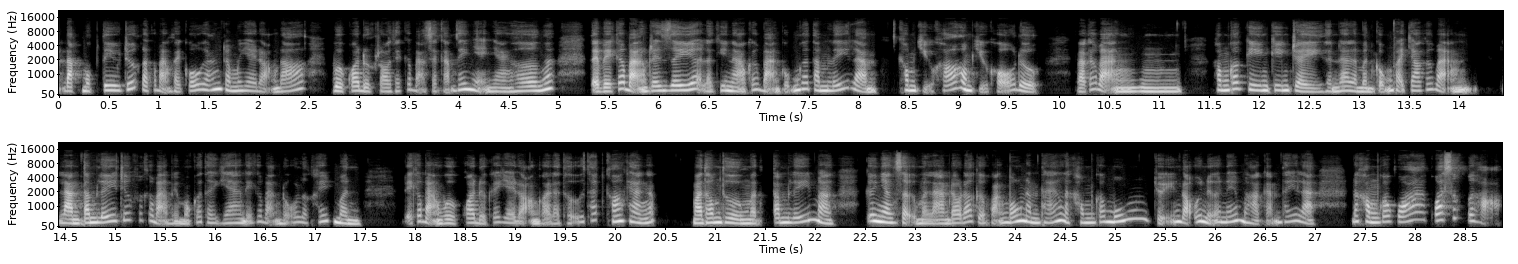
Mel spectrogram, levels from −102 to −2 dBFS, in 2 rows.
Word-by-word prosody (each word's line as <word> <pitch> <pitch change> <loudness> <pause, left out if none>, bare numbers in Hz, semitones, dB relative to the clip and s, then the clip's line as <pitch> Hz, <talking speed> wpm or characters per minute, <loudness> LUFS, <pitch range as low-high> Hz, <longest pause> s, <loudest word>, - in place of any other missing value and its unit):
đặt 195 -1 +1
mục 190 - +1
tiêu 230 -1 +3
trước 285 +4 -3
là 220 - 0
các 225 - -19
bạn - - -3
phải 170 - -6
cố 215 +7 -2
gắng 265 +3 +4
trong 210 -1 +1
cái 205 -2 -4
đoạn 170 -3 -4
đó, 200 - -3 0.3
vượt 195 -3 +3
qua 210 - +2
được 180 -4 -2
rồi 175 0 -5
thì 190 - -9
các 255 +3 -10
bạn - - -9
sẽ 180 - -10
cảm - - -7
thấy 260 +4 +4
nhẹ 260 -4 +4
nhàng 175 -1 -2
hơn 205 +4 +2
á. 290 - +7 0.4
Tại - - +3
vì 180 +1 +2
các 300 +10 0
bạn - - +5
gen 210 +1 +1
Z 230 +5 +4
á - - -5
là - - -6
khi 225 - 0
nào 205 -2 +3
các 260 +1 -5
bạn - - -2
cũng 230 +3 +1
có 290 - 0
tâm 220 -2 +4
lý 235 +9 0
là - - +1 0.4
không 235 -2 +6
chịu - - -12
khó, 240 +5 -2
không 265 -8 +7
chịu 150 - -11
khổ - - -2
được 190 -10 -1 0.3
và - - 0
các 275 - -7
bạn, - - +1 0.2
ừm, 175 0 +2 0.3
không 235 -1 +4
có 295 - +1
kiên 235 -4 +3
kiên 230 0 +2
trì 170 -7 -2
thành 180 - -2
ra 210 +3 0
là 200 - -1
mình 170 -2 +1
cũng 230 +8 +1
phải 230 - -3
cho 215 -1 -4
các 270 +4 -7
bạn - - 0 0.3
làm 185 -2 +3
tâm 210 +3 +5
lý 240 +5 +2
trước 330 +2 -11
với 325 - -20
các 290 - -5
bạn 235 - -3
về 90 - -3
một 85 - -3
cái 245 - -10
thời 205 -4 -10
gian 200 +1 -4
để - - -5
các 260 - -10
bạn - - -9
nỗ 190 +7 -7
lực 225 -4 -9
hết 280 +1 -4
mình, 175 -8 +4 0.4
để - - -9
các 275 - -4
bạn - - 0
vượt 180 -2 -3
qua 210 0 -1
được 180 - -5
cái 235 +1 -11
giai 210 - -7
đoạn 85 - -3
gọi - - -7
là 170 - -9
thử 190 +7 -11
thách 320 +1 -10
khó 265 +2 +6
khăn 220 -5 0
á. 225 - 0 0.4
Mà 190 0 +5
thông 215 +2 +5
thường 195 -5 +1
mà 180 - 0
tâm 215 +1 +2
lý 230 +8 0
mà 185 - +3 0.3
cứ 290 - -2
nhân 245 -6 +9
sự 210 - -4
mà 90 - -1
làm 135 - -3
ở - - 0
đâu 200 +2 -1
đó 245 +5 -3
cỡ 195 -8 -7
khoảng 225 - -2
4-5 245 -2 +6
tháng 225 +8 0
là 295 - +3
không 215 0 0
có 250 - -5
muốn 260 +7 +4 0.2
chuyển 265 -3 0
đổi 265 +2 +1
nữa 260 +1 +2
nếu 260 +6 +1
mà 260 - +3
họ 185 - -5
cảm 255 - -5
thấy 265 +5 -5
là 270 - -2 0.4
nó 270 - -1
không 250 -5 +2
có 260 +1 -2
quá 265 +8 -2
quá 315 +1 +4
sức 425 - -11
với 290 -1 -3
họ, - - -6
225 Hz, 300 wpm, -23 LUFS, 195-260 Hz, 0.4 s, nhân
